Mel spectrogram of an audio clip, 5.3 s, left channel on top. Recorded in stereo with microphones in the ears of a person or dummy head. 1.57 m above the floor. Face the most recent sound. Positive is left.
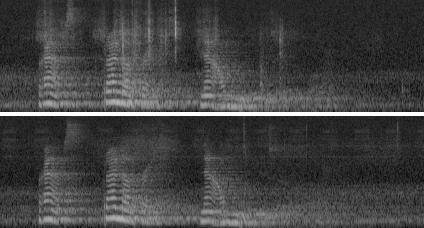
turn(degrees=-80)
